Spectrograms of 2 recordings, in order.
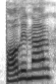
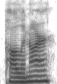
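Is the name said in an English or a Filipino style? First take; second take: Filipino; English. First: The name is said in a Filipino style. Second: The name is said in an English style. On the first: This is the authentic version from the speaker's heritage. "if you were to be authentically of pronouncing it" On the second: This is the easy version used in the West. "It's easy to pronounce here in the Western world"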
